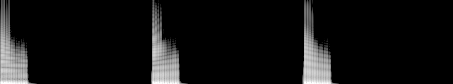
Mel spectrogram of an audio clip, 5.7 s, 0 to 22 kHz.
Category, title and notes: Instrument samples > Synths / Electronic
syntbas0013 C-x3-kr
VSTi Elektrostudio (ODSay)
bass, vst, vsti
